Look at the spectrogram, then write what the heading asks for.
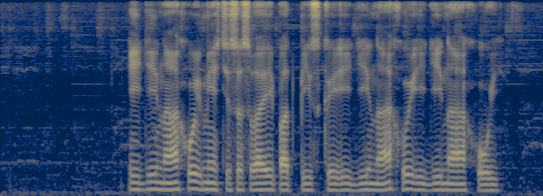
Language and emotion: Russian, neutral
